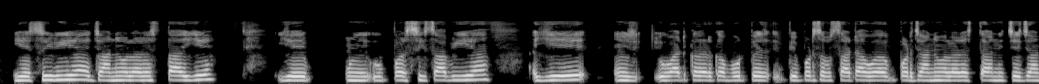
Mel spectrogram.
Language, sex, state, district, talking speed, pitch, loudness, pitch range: Hindi, male, Bihar, Darbhanga, 165 wpm, 190 Hz, -13 LUFS, 185-200 Hz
